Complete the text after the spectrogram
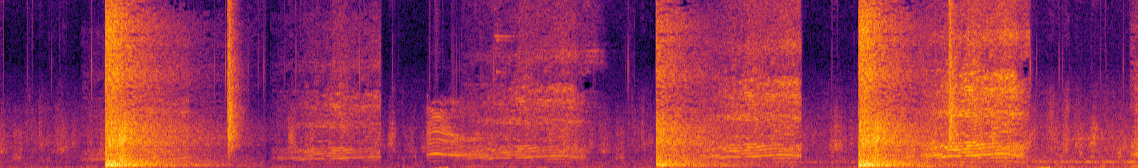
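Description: A loud magical blast bursts with a whooshing roar, several times.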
